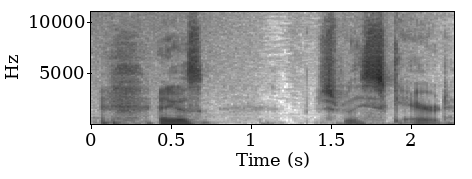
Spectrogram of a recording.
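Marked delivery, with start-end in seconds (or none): 1.4-2.2 whispered, voiceless timid reply; imitating scared whisper. To his friend in the pool, a scared whisper. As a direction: hush it like a frightened kid. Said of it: "I scared him by even asking".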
